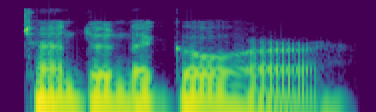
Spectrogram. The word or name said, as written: chandernagor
